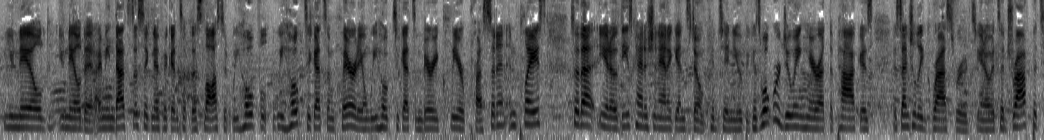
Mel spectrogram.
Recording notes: live from CPAC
